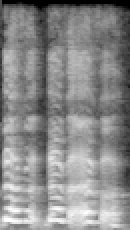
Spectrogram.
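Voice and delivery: very high tearful elf wail. Acted. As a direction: cry it out, overwhelmed. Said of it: "he wailed".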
